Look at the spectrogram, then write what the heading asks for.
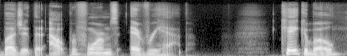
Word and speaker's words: Kakeibo: Kakeibo, pronounced Kah-keh-boh, is a Japanese household budgeting method developed in 1904 by Hani Motoko, one of Japan's first female journalists.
